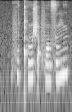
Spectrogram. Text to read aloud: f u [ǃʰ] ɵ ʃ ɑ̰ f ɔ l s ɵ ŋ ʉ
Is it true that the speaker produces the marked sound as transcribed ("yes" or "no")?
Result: yes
